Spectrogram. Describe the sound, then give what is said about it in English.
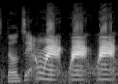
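A person's voice imitates a duck sneezing: one rising honk, then three short, nasal, quack-like bursts in quick even succession, fairly loud. “That's just a duck sneeze.”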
